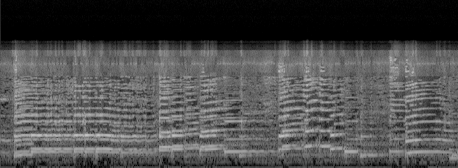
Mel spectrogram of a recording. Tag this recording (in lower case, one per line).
guitar
music
strum
musical instrument
plucked string instrument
